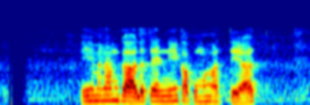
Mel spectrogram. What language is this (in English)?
Sinhala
